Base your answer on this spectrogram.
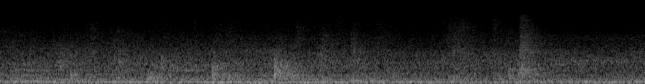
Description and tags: Step in Hardfloor
Suspense, Orchestral, Thriller
Thriller, Orchestral, Suspense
